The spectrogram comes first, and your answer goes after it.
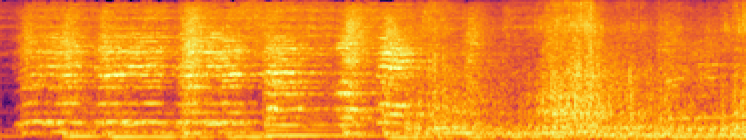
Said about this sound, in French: a pu passer le voir dans un garage de Grigny, près de Lyon, où il se refaisait une beauté et son moteur vrombit toujours.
